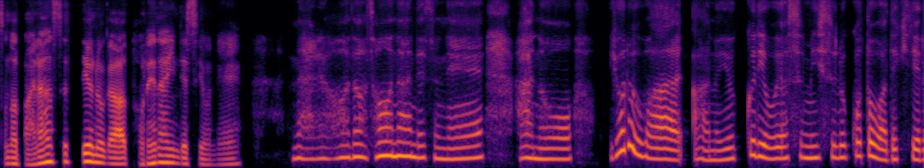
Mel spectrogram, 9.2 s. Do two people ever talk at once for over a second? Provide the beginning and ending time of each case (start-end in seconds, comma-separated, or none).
none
